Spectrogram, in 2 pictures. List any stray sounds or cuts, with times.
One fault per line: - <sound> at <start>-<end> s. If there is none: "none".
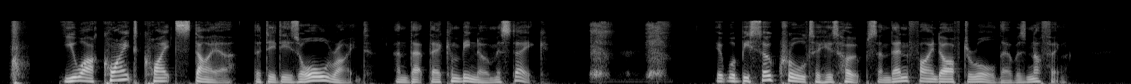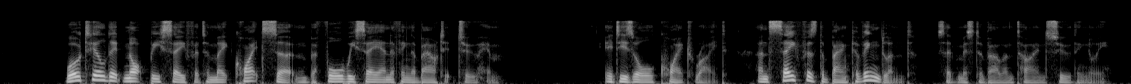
- whoosh at 0.1-0.3 s
- sniff at 5.9-6.7 s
